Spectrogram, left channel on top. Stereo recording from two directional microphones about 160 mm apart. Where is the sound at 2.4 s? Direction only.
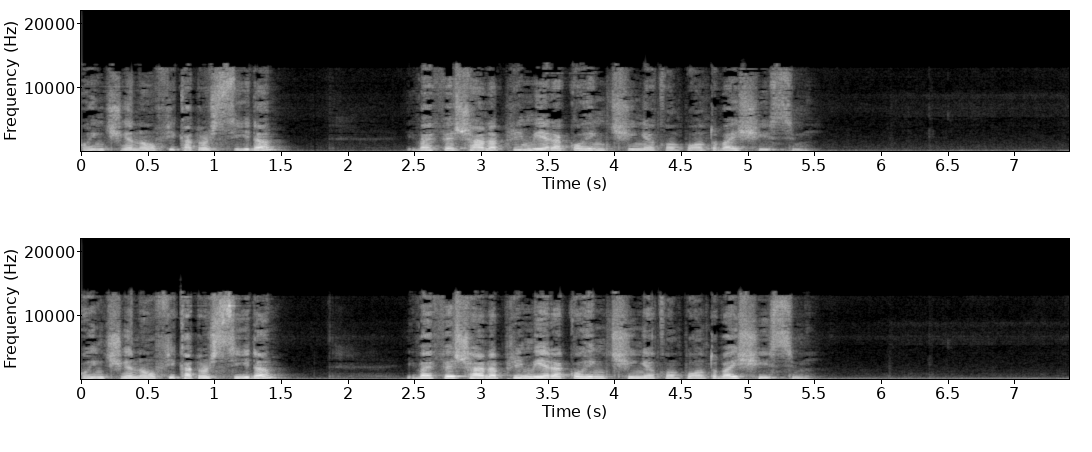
20° right (ahead or behind).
